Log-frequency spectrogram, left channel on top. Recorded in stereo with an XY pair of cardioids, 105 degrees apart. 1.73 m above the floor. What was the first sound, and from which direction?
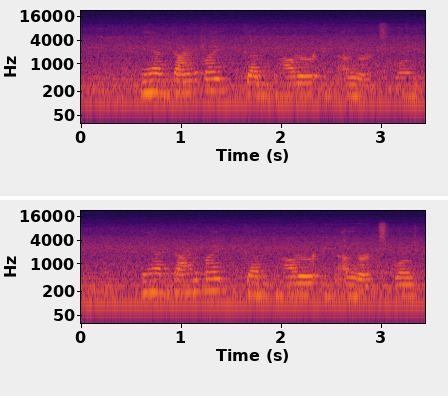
A woman speaking, 60° left.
